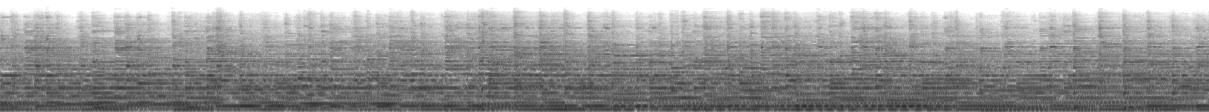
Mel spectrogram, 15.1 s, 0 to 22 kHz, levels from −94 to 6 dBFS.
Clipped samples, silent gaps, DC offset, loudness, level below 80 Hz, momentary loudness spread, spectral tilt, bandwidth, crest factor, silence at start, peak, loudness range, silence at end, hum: under 0.1%; none; under 0.1%; -18 LUFS; -50 dBFS; 2 LU; -6 dB/octave; 12.5 kHz; 14 dB; 0 s; -4 dBFS; 1 LU; 0 s; none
